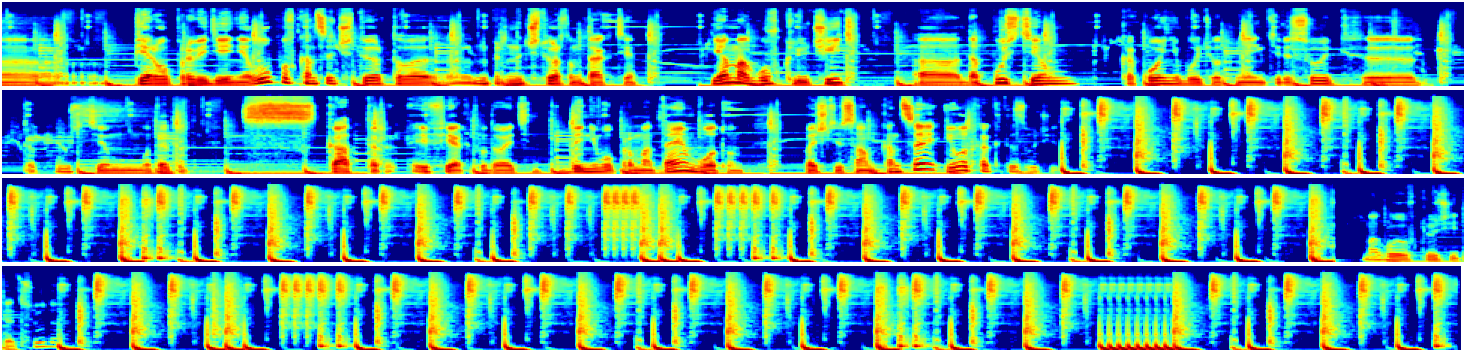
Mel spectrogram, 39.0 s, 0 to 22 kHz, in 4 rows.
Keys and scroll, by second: 16.8 space, 28.3 space.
